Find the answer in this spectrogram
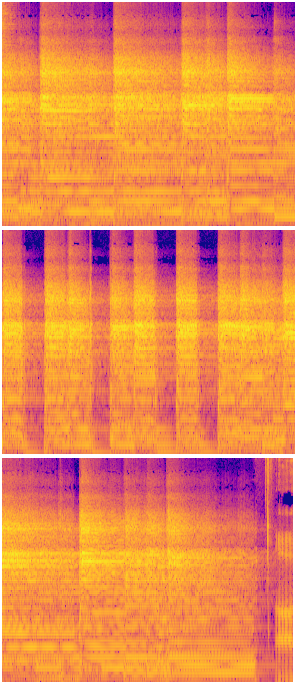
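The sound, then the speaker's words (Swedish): A distorted electric guitar on its middle pickup position plays a steady run of sustained, saturated chords and notes for about ten seconds, loud, with no talking, ending with a brief sharp click. “Och alltså den kommer fram mer med, med dist, det är ja. inget snack. Mm. Eh, mellanläget då.”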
